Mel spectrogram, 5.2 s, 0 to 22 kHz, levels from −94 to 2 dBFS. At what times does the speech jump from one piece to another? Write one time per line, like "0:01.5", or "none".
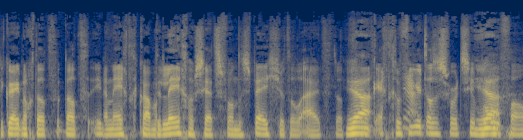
0:01.0
0:01.5
0:03.7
